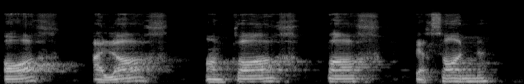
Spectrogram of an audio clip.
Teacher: C'est un son entre le O et le A.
